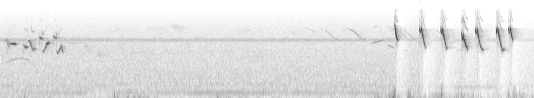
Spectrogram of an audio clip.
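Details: Saffron finch, estalado-style song: after a long quiet stretch with a steady high hum and a few faint chips, a run of seven crisp, downward-slurred snapping notes bursts out near the end at about three per second.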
